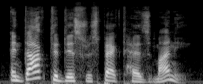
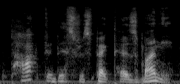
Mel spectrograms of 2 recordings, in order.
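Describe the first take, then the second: First: Said in the usual way. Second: The same line dropped much softer, almost to himself; hushed aside. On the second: Real, not acted. Repeating to viewers that the streamer is rich, softly. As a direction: let it fall away to a murmur.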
